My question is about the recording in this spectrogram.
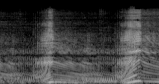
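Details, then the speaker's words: Taylor RC 35cc reed two-stroke engine, newly installed and being tuned, revs up and sags in surges about every 0.8 seconds with the throttle held pinned and never settles; it won't idle, carburetor suspected and to be swapped. "it won't idle"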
